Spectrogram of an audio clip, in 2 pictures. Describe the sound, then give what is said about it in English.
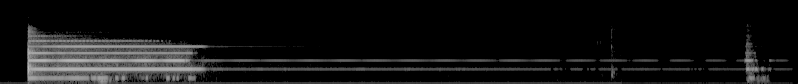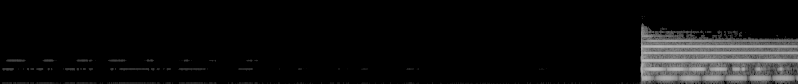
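A singing bowl rings out alone, struck twice: the first strike gives a bright, layered tone with several steady overtones that slowly fade into a long thin hum, and a second full-bodied strike sounds near the end. “allow the sound of this bowl to assist you in just slowing down.”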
